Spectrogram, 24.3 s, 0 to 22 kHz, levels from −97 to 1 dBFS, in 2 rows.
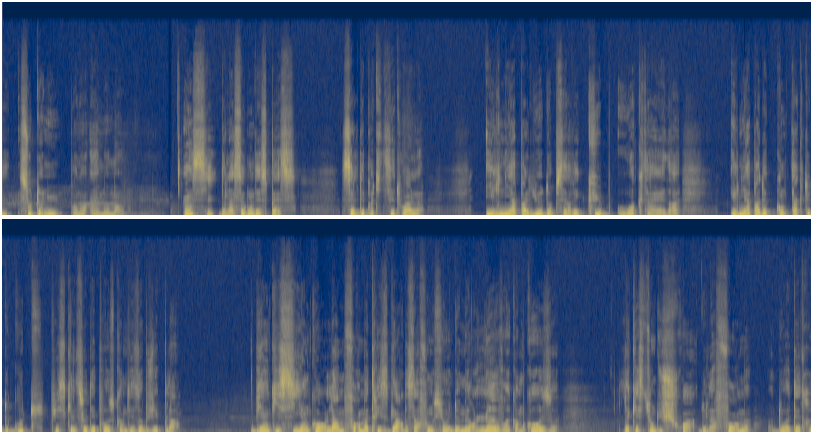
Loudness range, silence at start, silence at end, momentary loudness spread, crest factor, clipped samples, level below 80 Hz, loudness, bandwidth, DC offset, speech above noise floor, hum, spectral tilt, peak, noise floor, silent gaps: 4 LU; 0 s; 0 s; 10 LU; 18 dB; under 0.1%; -74 dBFS; -25 LUFS; 18 kHz; under 0.1%; 36 dB; none; -5 dB/octave; -8 dBFS; -61 dBFS; none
